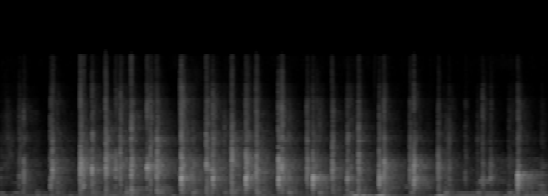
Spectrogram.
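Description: A small group clapping: rapid, irregular hand claps that run for about four seconds and stop just before the end.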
